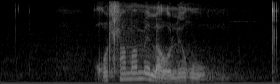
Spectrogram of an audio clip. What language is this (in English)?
Northern Sotho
